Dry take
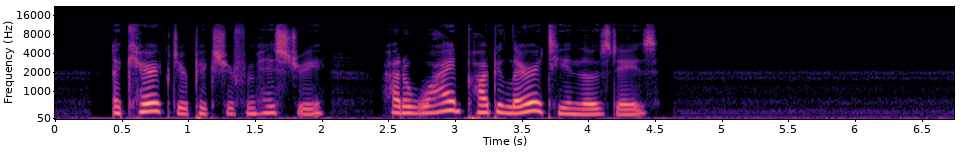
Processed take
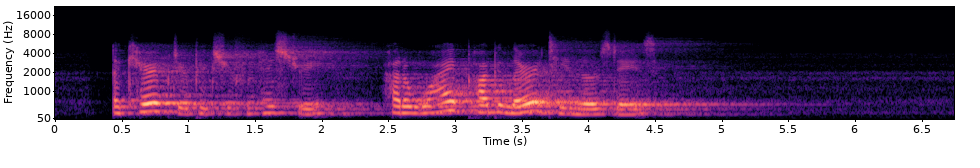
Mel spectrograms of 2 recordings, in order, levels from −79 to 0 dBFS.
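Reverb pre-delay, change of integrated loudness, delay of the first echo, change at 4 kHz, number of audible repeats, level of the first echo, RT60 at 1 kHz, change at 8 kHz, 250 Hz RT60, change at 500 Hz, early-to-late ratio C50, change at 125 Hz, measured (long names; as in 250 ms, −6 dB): 4 ms, +4.0 dB, no echo audible, +1.5 dB, no echo audible, no echo audible, 2.4 s, below −10 dB, 2.4 s, +5.5 dB, 7.5 dB, −4.0 dB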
